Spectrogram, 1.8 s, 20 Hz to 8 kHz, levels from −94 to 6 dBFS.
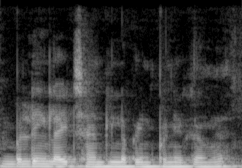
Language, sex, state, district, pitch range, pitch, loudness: Tamil, male, Tamil Nadu, Nilgiris, 105-115 Hz, 110 Hz, -14 LUFS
